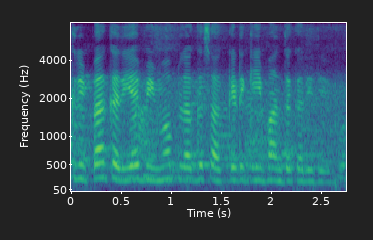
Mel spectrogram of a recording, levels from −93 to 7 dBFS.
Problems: constant background noise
